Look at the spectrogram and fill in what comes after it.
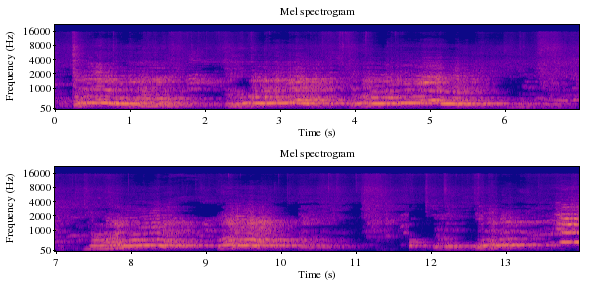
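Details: Calf crying the day before Eid al-Adha: long, wavering, harmonic moos rising and falling, about five drawn-out calls separated by short pauses, with no other clear sounds.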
